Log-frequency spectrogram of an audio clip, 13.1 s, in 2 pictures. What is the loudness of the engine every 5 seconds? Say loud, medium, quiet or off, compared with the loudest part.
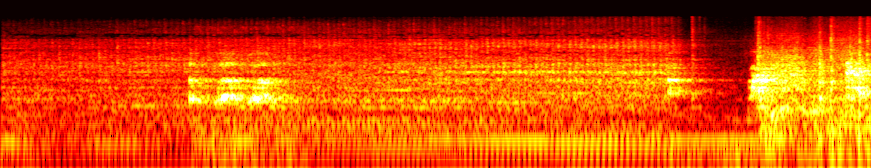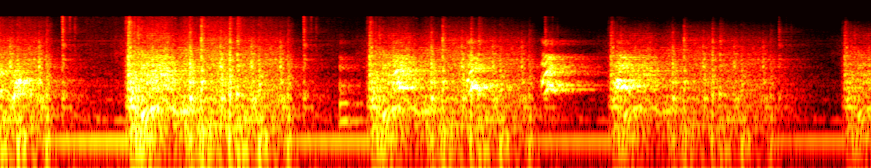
medium, loud, medium.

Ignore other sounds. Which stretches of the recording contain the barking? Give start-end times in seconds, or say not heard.
1.4-2.3, 5.0-6.8, 9.1-11.3.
